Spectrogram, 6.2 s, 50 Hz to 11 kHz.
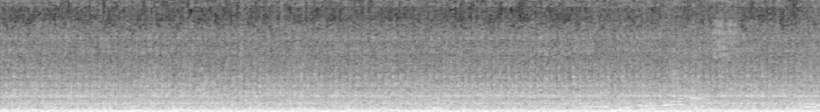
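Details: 1970 Evinrude 85hp two-stroke outboard, hydro-electric shift, about 50 years old, new water pump impeller, run in a water container after shift tests: steady even low idle burble, no misses, knocks or hunting; carburetors judged good at idle, full throttle untested.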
